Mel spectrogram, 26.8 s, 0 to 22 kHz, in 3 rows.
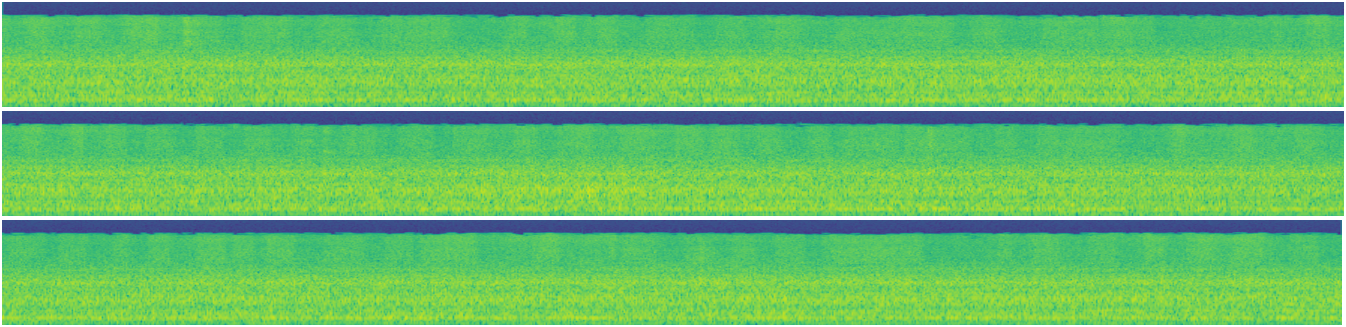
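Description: JR East 209 series 500-subseries electric train running at a steady speed, heard from inside the car. Continuous rolling noise with a steady low hum, and the air conditioning running.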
